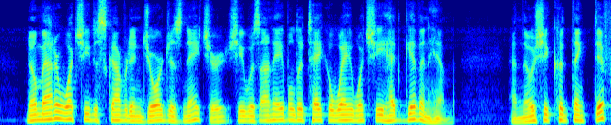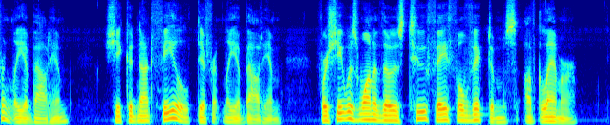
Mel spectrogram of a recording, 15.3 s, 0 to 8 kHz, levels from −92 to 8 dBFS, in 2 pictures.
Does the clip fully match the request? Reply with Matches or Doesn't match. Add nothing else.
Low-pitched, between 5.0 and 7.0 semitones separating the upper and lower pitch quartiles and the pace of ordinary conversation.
Matches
